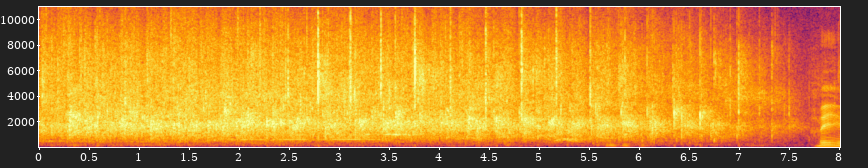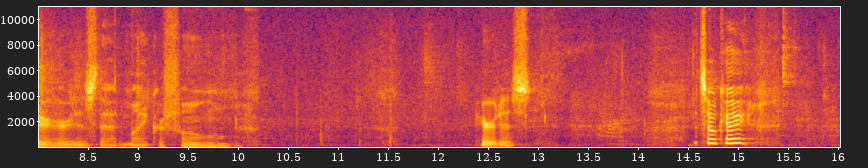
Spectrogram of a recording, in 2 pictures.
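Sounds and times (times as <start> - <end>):
church congregation applauding leaders onto the stage: 0.0 - 8.3
speech: 7.8 - 10.2, 12.4 - 13.1, 14.6 - 15.4.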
